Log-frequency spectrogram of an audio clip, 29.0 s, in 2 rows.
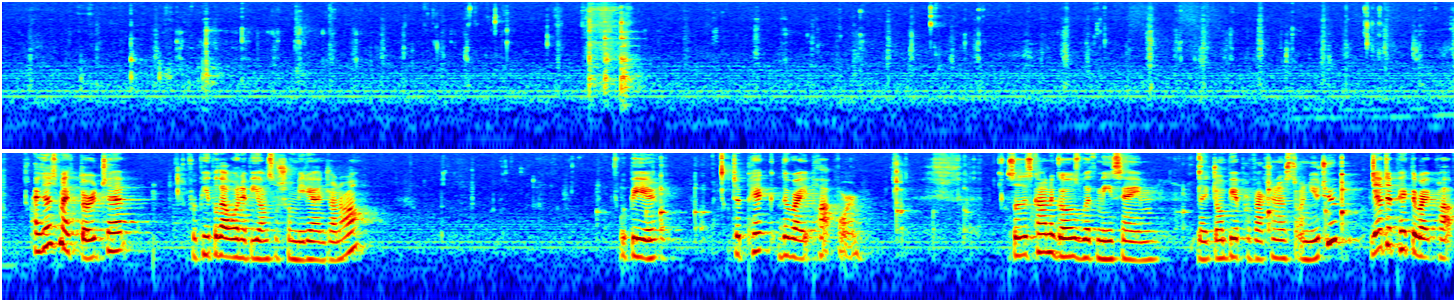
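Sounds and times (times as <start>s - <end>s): faint steady hum: 0.0s - 29.0s
chewing with wet mouth clicks: 0.9s - 5.7s, 6.8s - 14.9s, 18.8s - 20.8s.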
